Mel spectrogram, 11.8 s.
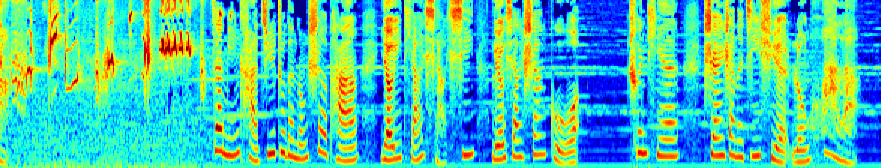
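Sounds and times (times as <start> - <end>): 
birds singing: 0.0 - 2.9
speech: 2.9 - 7.8, 8.4 - 11.5.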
